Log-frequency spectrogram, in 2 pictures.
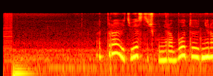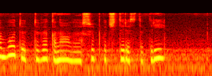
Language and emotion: Russian, sad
